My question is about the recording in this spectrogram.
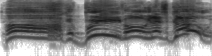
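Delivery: high, loud burst of elation; exhilarated. Acted. Runner finds new lungs, exhilarated shout. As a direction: cry out with sudden new energy.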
